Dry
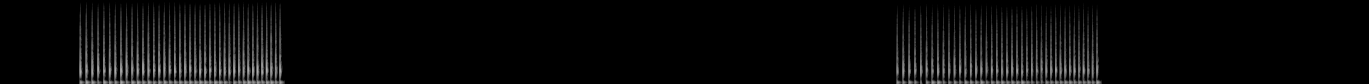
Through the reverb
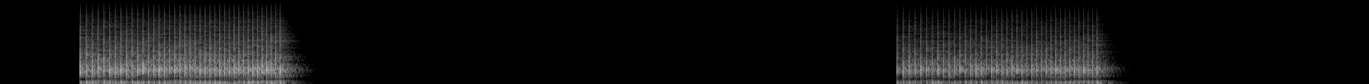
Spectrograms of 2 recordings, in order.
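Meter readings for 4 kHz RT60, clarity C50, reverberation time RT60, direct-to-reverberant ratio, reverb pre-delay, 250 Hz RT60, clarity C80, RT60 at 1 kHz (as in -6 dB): 0.50 s, 10.5 dB, 0.55 s, 3.5 dB, 5 ms, 0.50 s, 13.5 dB, 0.55 s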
